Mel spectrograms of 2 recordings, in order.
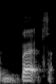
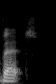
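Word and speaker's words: ב: a double letter um they can be pronounced in two different ways but they only count as one letter so bet and vet are the second letter of the aleph bet the daggish is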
